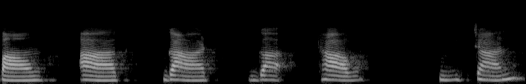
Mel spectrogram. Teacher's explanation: अनुनासिक के उच्चारण में ध्वनि जो है वो मुख के साथ साथ नासिका द्वार को, यानी हमारे नाक को छूकर, स्पर्श कर कर निकलती है। अर्थात अनुनासिक की ध्वनि नाक और मुख दोनों से साथ साथ निकलती है।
